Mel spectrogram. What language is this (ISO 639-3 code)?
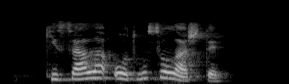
chm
